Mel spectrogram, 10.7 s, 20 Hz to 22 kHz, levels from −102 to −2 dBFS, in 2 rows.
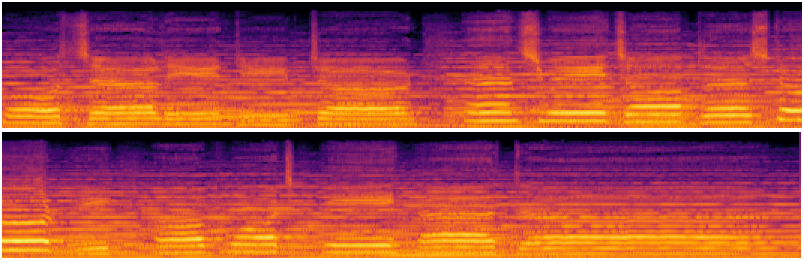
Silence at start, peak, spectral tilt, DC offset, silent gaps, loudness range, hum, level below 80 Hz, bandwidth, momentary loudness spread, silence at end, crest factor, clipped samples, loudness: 0 s; -2 dBFS; -6.5 dB/octave; under 0.1%; none; 3 LU; none; -32 dBFS; 15 kHz; 7 LU; 0 s; 14 dB; under 0.1%; -16 LUFS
